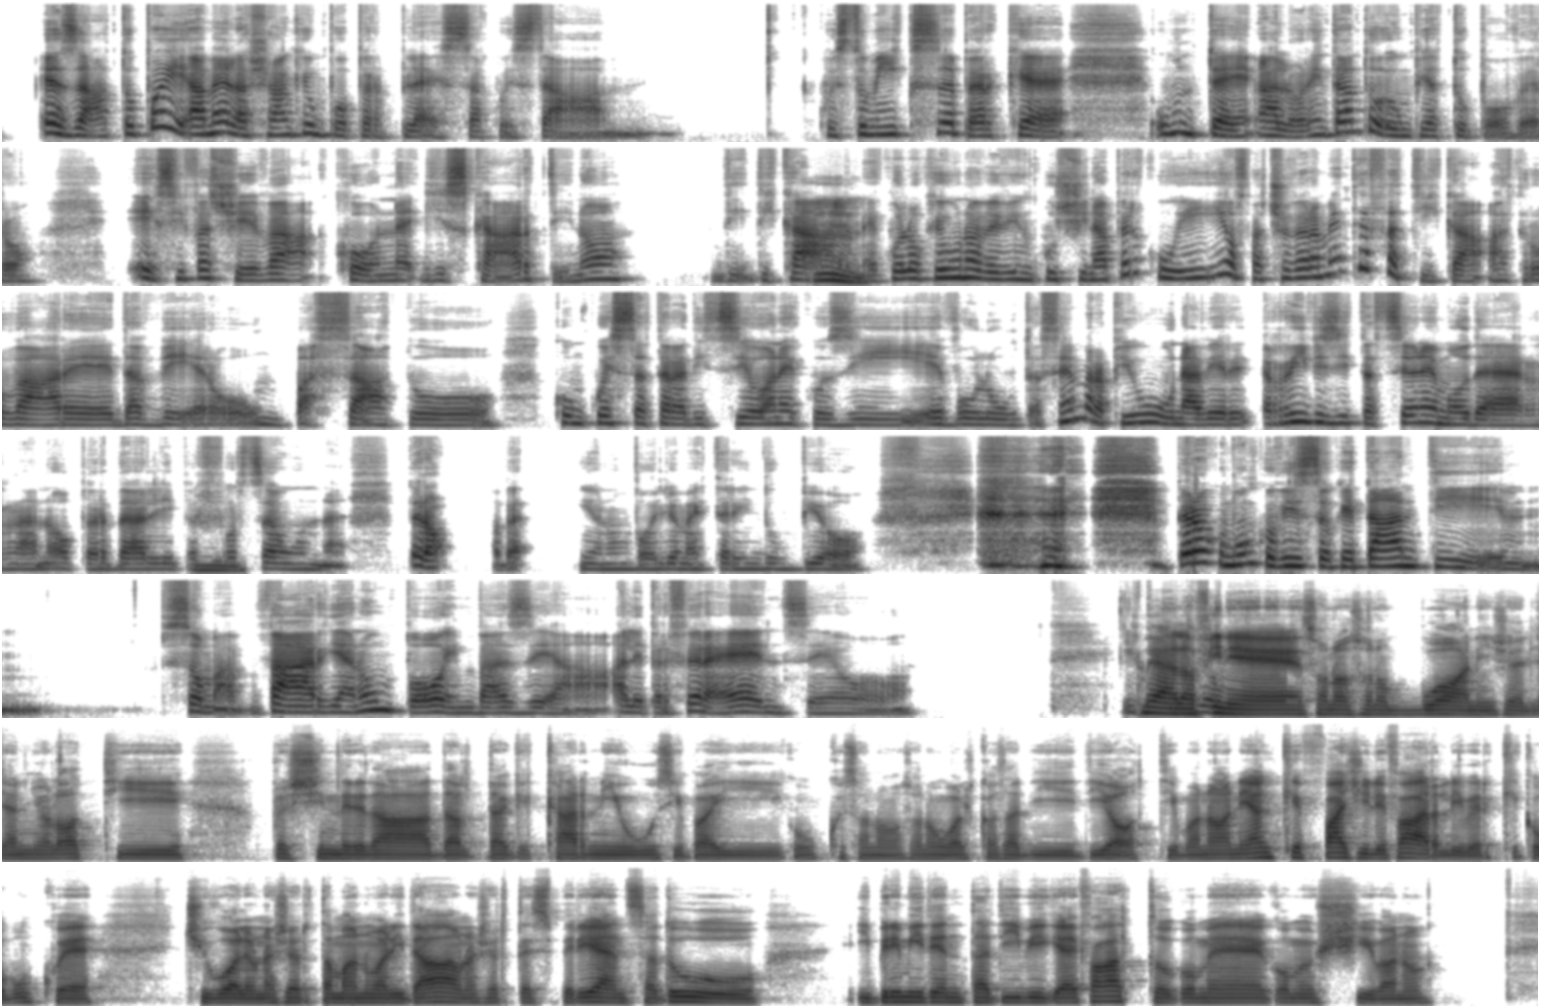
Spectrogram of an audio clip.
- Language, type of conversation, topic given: Italian, podcast, C’è una ricetta che racconta la storia della vostra famiglia?
- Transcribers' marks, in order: laugh; "insomma" said as "nsomma"; tapping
